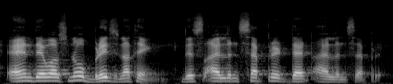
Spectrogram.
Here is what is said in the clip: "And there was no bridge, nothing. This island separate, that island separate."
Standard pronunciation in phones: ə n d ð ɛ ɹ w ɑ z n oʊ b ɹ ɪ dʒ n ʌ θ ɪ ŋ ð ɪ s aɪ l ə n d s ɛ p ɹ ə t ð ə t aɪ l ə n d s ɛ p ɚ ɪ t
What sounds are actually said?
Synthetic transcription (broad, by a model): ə n d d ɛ ɹ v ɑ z n oʊ b ɹ ɪ dʒ n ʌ t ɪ ŋ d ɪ s aɪ l ə n d s ɛ p ɹ ə t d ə t aɪ l ə n d s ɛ p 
